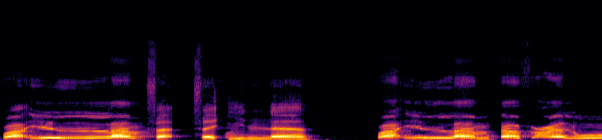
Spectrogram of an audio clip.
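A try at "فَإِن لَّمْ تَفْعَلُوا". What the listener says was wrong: A-nya jangan mantul, Pak. Fa-nya jangan mantul.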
